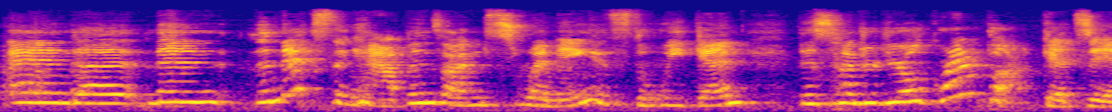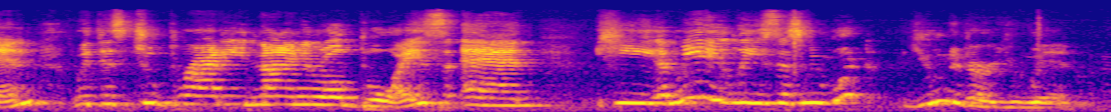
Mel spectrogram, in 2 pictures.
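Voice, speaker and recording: A high-pitched woman does a stand-up set, rambling through a story with growing exasperation. She is heard from across an echoey room, a little away from the mic, with faint background ambience. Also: animated, normal speed, hardly any pauses, recorded from a distance, slight background noise. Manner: chatty, rambling, exasperated storytelling with quoted voices. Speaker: stand-up comedian. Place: small club or class showcase stage.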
